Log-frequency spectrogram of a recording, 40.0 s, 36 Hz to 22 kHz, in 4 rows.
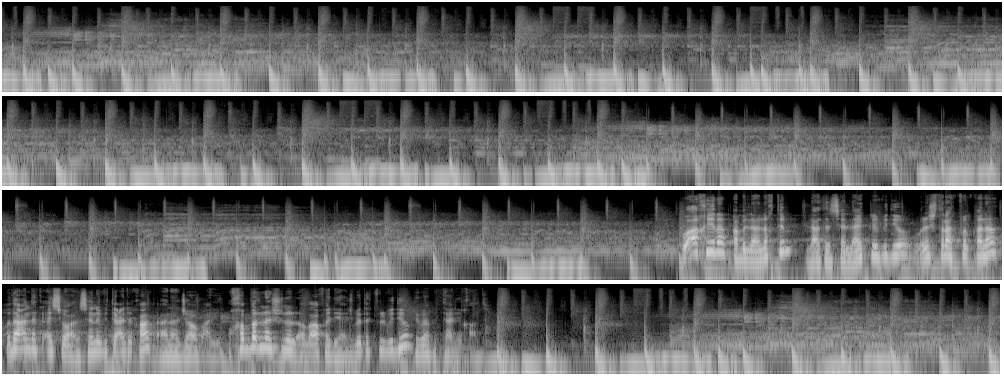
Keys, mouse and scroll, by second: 0.0 space, 2.5 space, 4.9 shift+Left, 11.1 shift+Left, 11.8 space, 13.5 space, 21.8 space, 23.6 shift+Left, 23.8 space, 24.3 space, 26.0 space, 34.7-36.0 drag.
